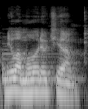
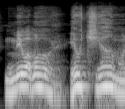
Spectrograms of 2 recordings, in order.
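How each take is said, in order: First: It is said flat, like a robot. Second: It is said with lively, varied expression.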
